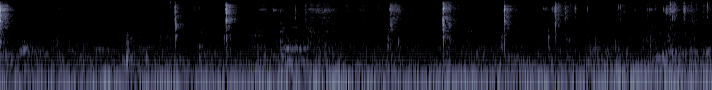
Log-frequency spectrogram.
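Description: Crisp crunching of raw cabbage and singju salad: a sharp snap of a cabbage leaf tearing right at the start, then a string of crunchy chewing bites, roughly one every half second to second.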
